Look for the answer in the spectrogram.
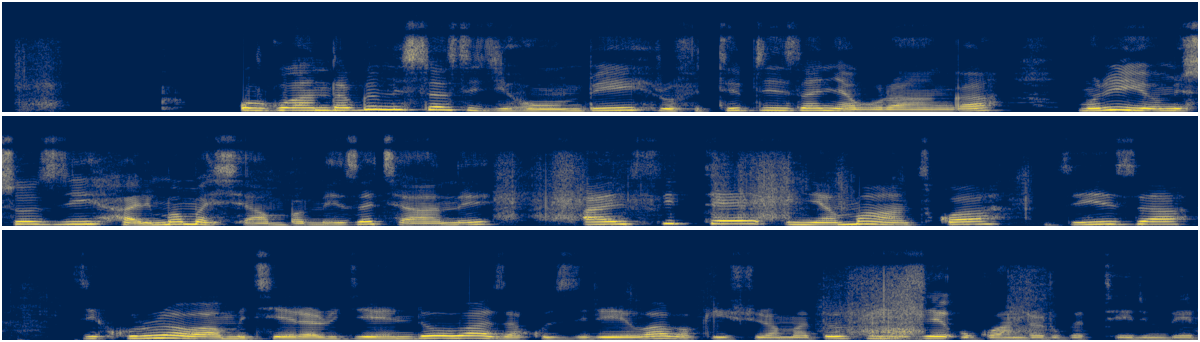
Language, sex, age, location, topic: Kinyarwanda, female, 50+, Nyagatare, agriculture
